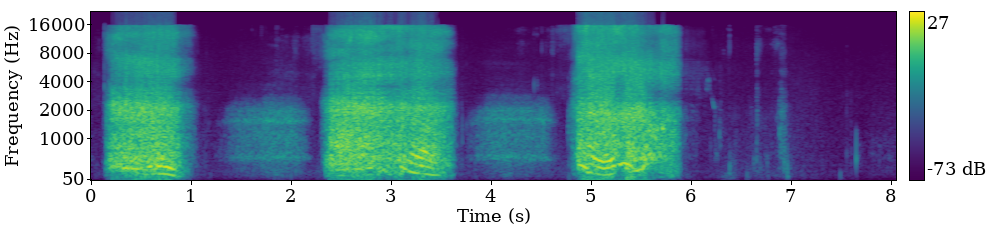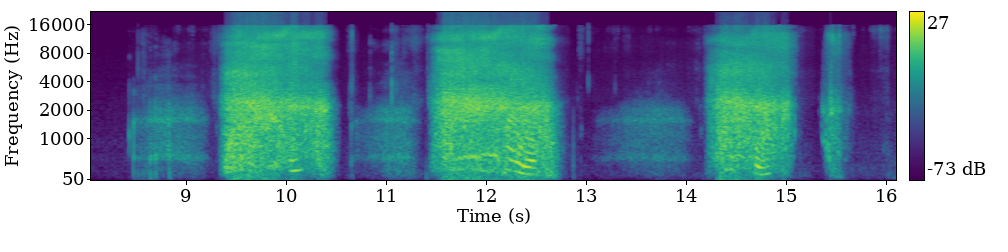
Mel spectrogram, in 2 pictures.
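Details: Seven loud, partly held-back sneezes, each preceded by a quick inward breath, in an adult run down after flu with a cold caught from a coworker sneezing on them; stifled sneeze.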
